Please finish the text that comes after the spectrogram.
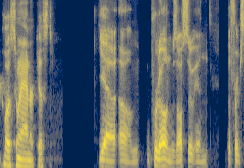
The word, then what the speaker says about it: Proudhon: I can't pronounce his name. Proudhon!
